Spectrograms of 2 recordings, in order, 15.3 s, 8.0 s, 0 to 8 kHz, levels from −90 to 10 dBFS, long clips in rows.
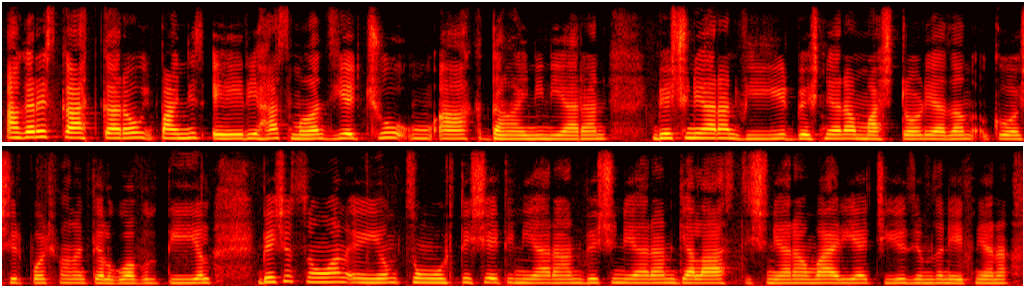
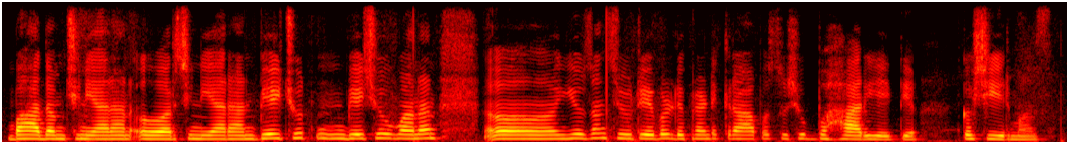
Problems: none marked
